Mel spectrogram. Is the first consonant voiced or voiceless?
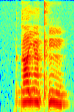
voiced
